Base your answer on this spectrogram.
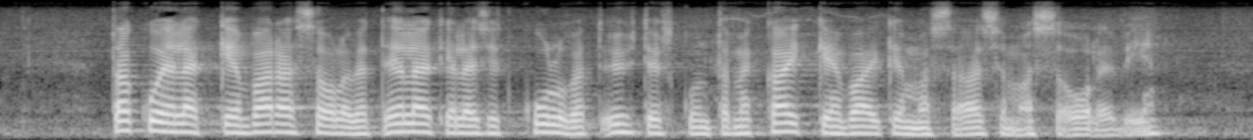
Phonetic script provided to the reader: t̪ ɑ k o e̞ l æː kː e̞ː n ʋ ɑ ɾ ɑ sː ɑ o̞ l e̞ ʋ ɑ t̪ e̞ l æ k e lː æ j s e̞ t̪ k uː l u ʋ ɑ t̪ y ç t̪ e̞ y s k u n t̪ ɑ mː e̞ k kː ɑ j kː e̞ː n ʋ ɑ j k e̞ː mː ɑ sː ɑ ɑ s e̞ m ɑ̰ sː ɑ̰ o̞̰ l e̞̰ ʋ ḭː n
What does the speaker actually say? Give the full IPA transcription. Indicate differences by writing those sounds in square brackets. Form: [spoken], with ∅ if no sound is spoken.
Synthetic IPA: t̪ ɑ k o e̞ l [æ] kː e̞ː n ʋ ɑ ɾ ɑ sː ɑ o̞ l e̞ ʋ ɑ t̪ e̞ l æ k e [l] æ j s e̞ t̪ k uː l u ʋ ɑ t̪ y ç t̪ e̞ y s k u n t̪ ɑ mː e̞ k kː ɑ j kː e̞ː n ʋ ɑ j k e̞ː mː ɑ sː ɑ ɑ s e̞ m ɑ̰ sː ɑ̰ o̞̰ l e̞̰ ʋ ḭː n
